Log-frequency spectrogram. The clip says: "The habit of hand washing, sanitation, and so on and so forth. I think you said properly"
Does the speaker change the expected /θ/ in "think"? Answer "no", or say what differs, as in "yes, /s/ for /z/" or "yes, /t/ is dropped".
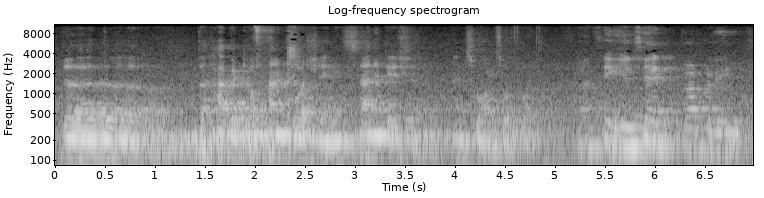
yes, /s/ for /θ/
